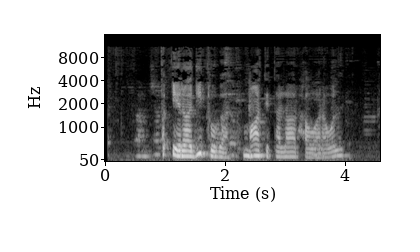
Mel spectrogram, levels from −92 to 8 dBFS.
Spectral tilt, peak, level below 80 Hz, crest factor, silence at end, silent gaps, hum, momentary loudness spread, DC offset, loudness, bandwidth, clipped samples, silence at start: -7.5 dB/octave; 0 dBFS; -50 dBFS; 16 dB; 0.5 s; none; none; 20 LU; under 0.1%; -17 LUFS; 11 kHz; under 0.1%; 0.05 s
